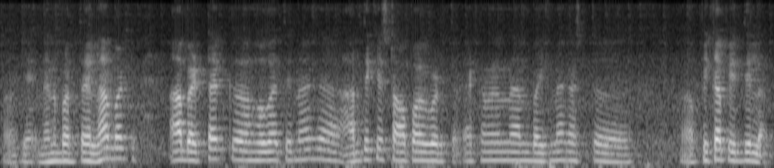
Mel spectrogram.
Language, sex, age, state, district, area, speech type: Kannada, male, 30-45, Karnataka, Bidar, urban, spontaneous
